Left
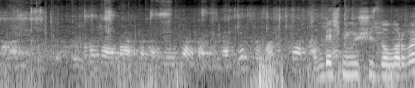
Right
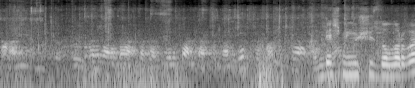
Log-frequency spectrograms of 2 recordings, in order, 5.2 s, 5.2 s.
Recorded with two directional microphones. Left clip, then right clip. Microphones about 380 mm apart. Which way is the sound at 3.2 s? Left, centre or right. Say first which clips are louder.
Left 5 dB; centre.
